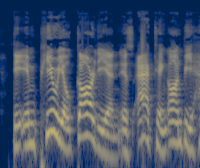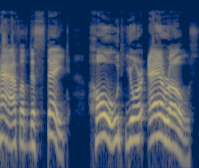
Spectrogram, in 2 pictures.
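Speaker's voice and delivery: yelling like an officer.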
